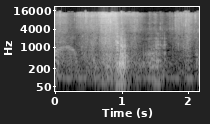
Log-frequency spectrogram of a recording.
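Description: Plastic shopping bag rustling as a boxed item is pulled out of it, building to one loud rush about a second in.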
